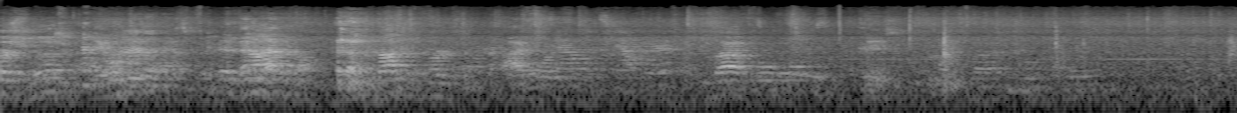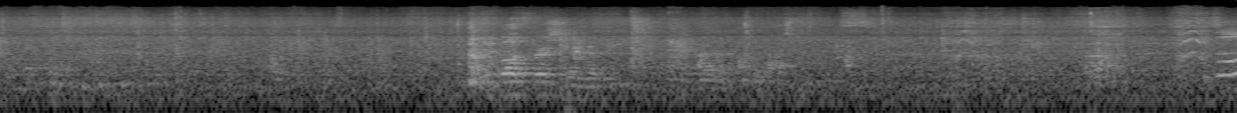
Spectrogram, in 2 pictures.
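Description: An elderly man speaks to a group in an echoing room.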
